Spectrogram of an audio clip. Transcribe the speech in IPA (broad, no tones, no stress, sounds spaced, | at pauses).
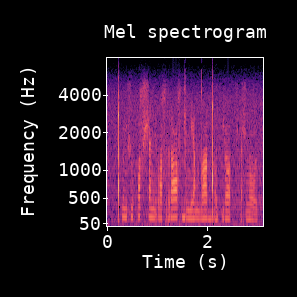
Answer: ǃʰ u n ʃ u h ʊ sˤ ʃ e n r ɔ sˤ r ɔː sˤ ɡʲ e n eː n dˤ ɪː ɡ͡ǃ ɔ pʲ ɔː ʔ t͡ʃʼ ɪ ʃ ðˤ u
